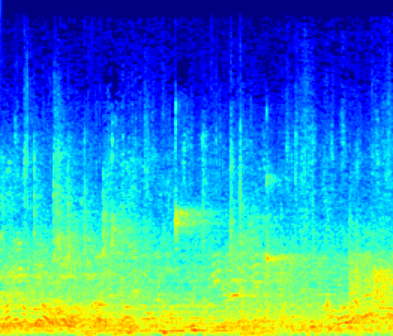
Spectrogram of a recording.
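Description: A crowd chatters in a large, echoing sports hall.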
